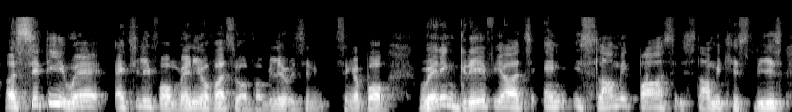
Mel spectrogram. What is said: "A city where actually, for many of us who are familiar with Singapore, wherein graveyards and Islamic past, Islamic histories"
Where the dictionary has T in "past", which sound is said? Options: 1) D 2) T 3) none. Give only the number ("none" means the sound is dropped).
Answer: 3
